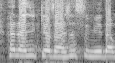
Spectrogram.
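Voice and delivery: high-pitched acted praise; gushing testimony. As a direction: imitate someone testifying eagerly. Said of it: "막 여기저기 간증하고 다녀요".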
